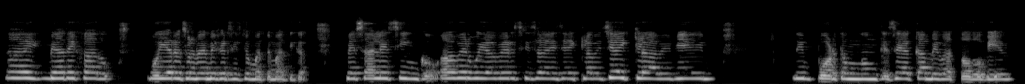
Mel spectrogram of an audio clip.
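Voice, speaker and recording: A tearful, heartbroken young student, put on by a woman, whining in a high, strained voice. The sound is dull and lo-fi, and the voice is soft and mellow even while it sobs. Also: moderate pace, vocal fry. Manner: whiny, sobbing complaints.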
